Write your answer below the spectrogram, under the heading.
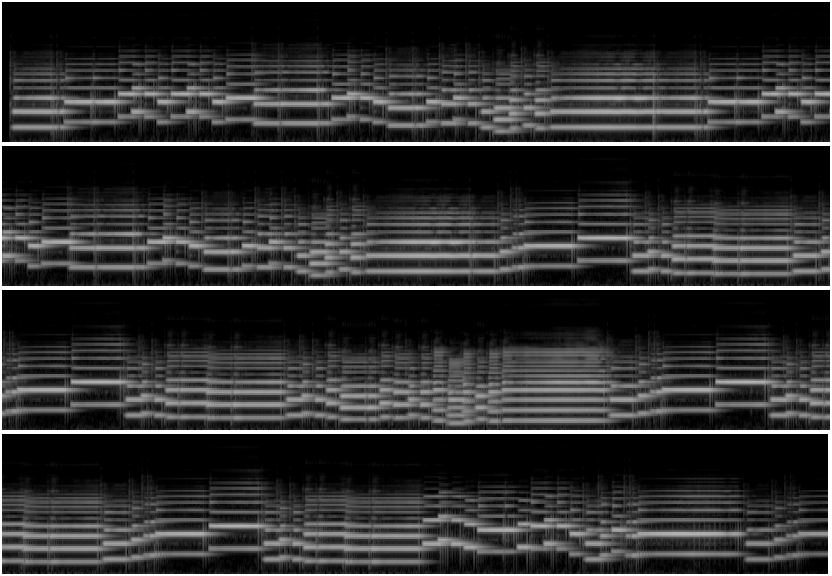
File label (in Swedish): polska Bingsjopolska polska; Pekkos Pers lilla polska e Pekkos Helmer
